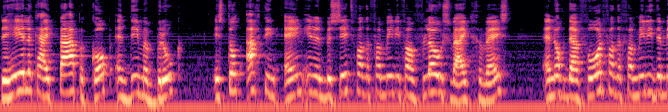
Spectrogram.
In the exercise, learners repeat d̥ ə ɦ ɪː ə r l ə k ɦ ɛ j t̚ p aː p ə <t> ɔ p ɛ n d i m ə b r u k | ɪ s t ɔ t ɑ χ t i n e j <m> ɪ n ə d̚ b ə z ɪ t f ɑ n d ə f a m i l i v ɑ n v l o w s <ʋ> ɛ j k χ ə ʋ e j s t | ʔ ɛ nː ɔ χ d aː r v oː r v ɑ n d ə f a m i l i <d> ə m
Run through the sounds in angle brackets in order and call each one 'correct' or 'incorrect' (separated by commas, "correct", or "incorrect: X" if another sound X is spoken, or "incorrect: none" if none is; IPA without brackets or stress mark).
incorrect: k, incorrect: n, correct, correct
